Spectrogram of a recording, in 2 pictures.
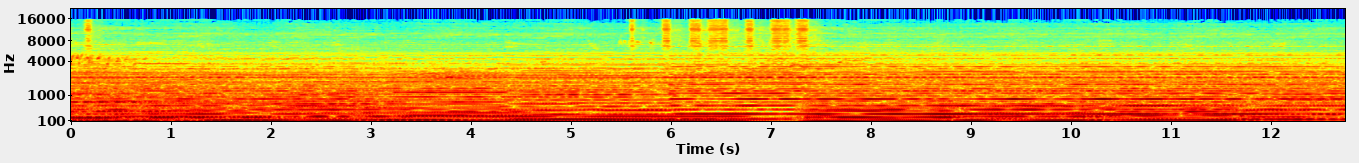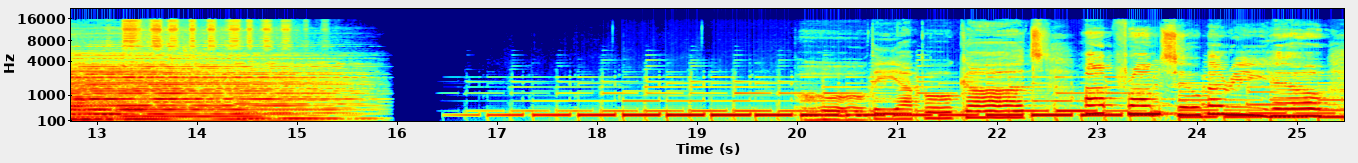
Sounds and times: Sampler: 0.0s - 15.8s.

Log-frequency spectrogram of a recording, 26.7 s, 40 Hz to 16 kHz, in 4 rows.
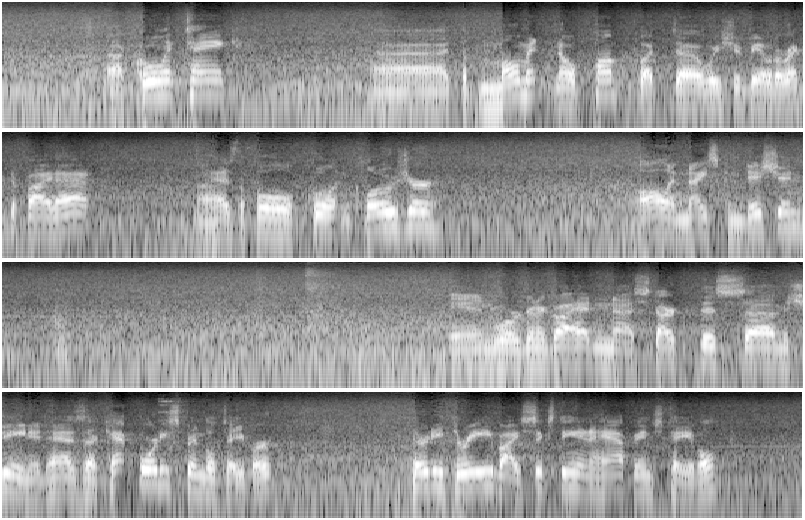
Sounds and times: Speech: 0.8s - 2.1s, 3.1s - 7.5s, 8.3s - 10.4s, 11.9s - 13.4s, 17.1s - 22.4s, 23.4s - 26.0s.

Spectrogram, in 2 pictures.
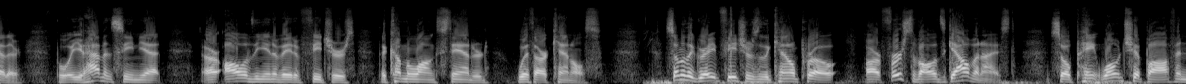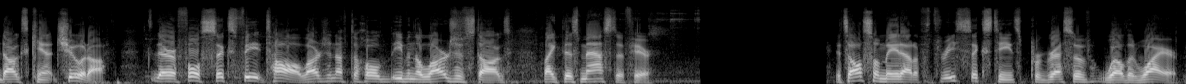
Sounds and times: Speech: 0.0s - 6.0s, 6.6s - 18.4s, 20.2s - 23.7s.

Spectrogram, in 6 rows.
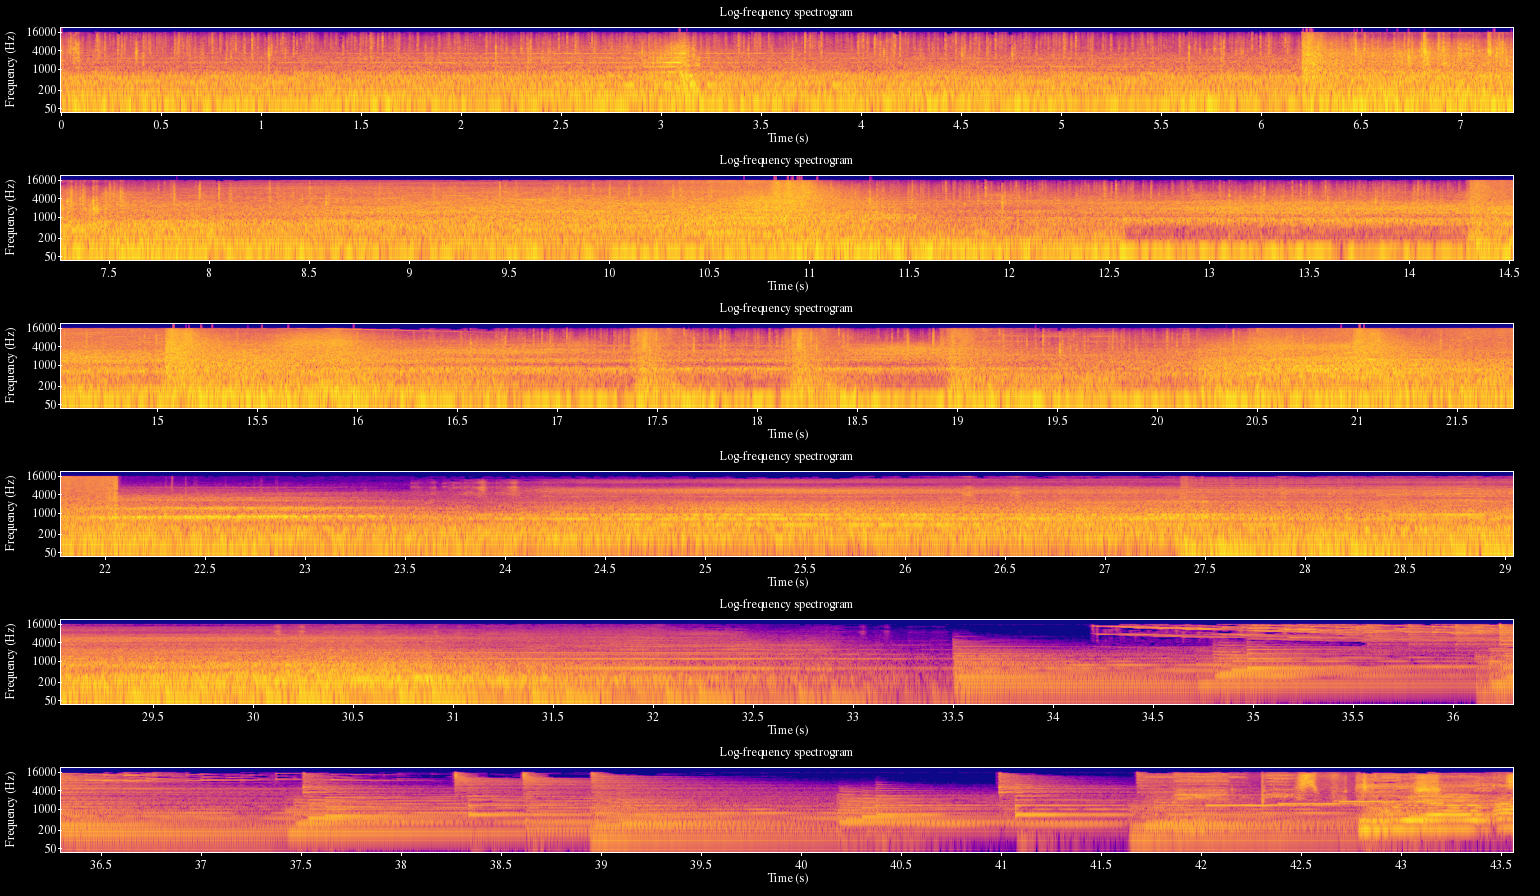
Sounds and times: Music: 0.0s - 43.5s.

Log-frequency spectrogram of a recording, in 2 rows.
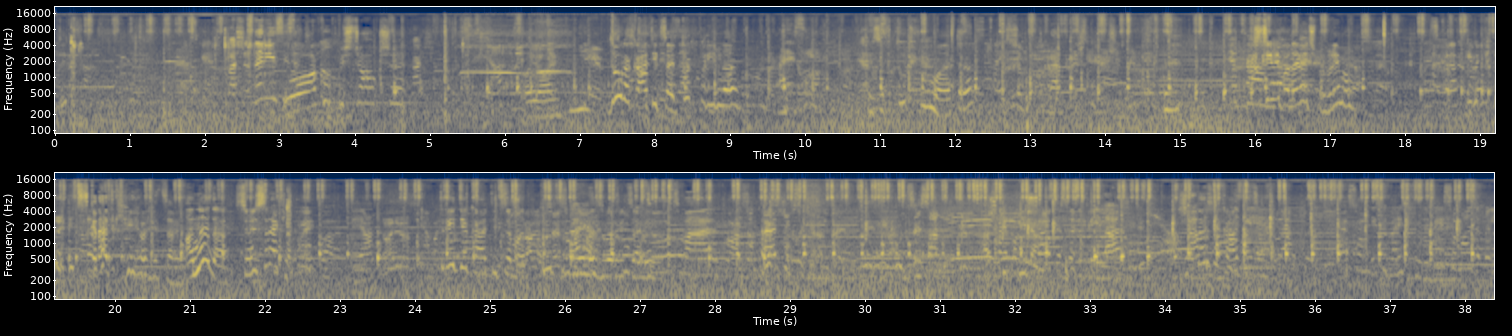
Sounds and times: Music: 0.0s - 38.3s
Speech: 1.5s - 38.3s.

